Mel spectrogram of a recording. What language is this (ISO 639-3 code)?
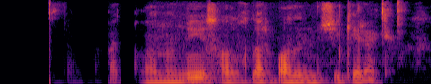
uzb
